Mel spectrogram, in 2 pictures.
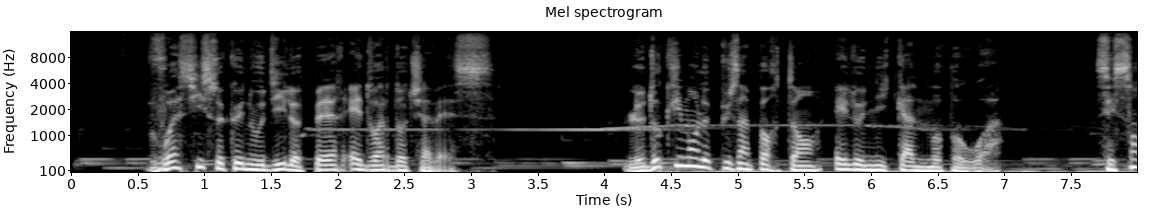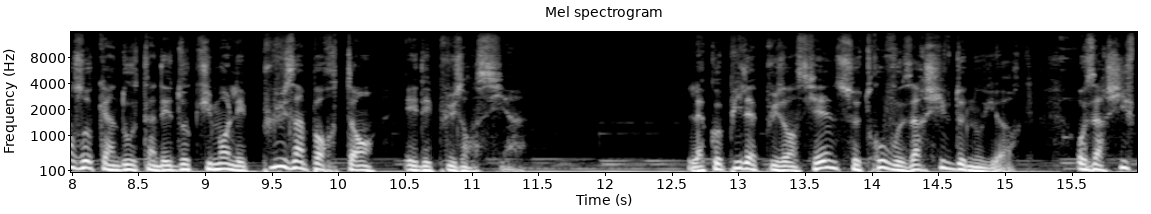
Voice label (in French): DOCUMENTAIRE; Guadalupe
